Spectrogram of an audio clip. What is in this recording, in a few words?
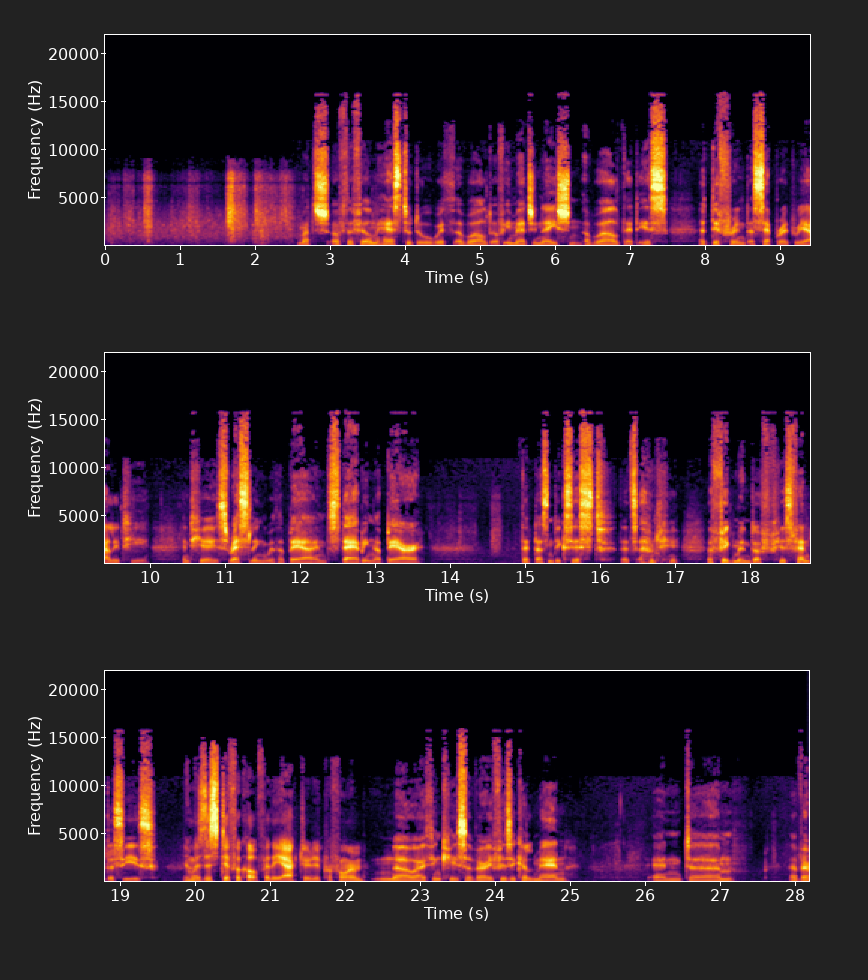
Commentary; Herzog; Heart of Glass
